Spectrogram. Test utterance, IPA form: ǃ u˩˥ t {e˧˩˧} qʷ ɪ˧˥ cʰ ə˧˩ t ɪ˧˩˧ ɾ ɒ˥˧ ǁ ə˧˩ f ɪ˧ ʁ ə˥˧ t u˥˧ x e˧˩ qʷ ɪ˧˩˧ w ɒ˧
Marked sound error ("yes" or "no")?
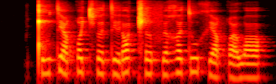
no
